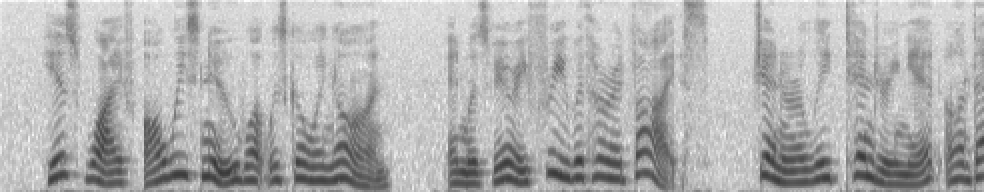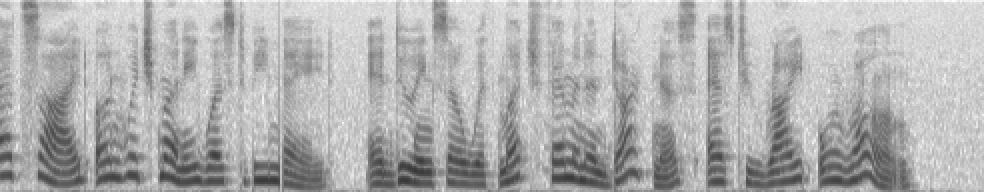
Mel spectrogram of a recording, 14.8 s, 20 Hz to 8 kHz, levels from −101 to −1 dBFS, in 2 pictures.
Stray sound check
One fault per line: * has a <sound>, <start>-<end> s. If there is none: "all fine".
* has a dropout, 9.5-9.5 s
